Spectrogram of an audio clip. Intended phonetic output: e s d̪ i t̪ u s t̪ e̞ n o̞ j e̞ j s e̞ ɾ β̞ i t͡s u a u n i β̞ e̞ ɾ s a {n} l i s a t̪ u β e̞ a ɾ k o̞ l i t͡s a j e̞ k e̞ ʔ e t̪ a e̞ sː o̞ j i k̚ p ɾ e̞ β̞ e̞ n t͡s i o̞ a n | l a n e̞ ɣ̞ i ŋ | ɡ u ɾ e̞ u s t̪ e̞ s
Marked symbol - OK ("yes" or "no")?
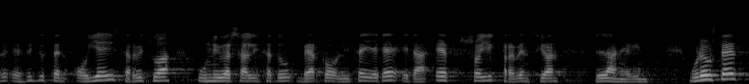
no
